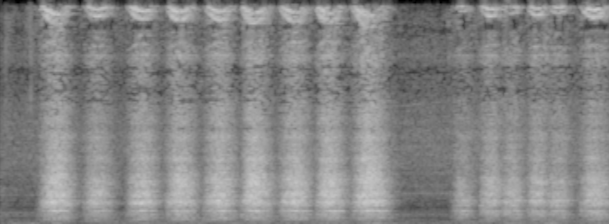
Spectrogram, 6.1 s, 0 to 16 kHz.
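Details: Volvo S90 electric power steering rack: rough rasping grind in steady strokes about two and a half per second, pausing and returning as the wheel is turned; the rack grinding is said to be repairable.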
